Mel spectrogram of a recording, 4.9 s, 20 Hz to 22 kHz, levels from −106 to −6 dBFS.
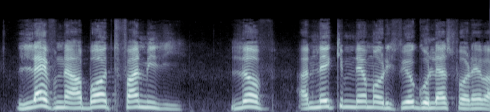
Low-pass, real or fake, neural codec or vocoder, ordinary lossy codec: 10.8 kHz; fake; codec, 24 kHz, 0.9 kbps, WavTokenizer, medium speech release version 2; none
